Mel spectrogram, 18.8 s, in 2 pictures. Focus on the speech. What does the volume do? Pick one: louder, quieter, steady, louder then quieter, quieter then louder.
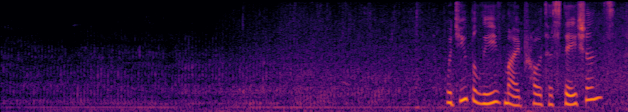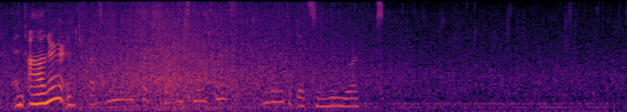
quieter.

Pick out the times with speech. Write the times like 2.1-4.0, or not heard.
6.2-15.2.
